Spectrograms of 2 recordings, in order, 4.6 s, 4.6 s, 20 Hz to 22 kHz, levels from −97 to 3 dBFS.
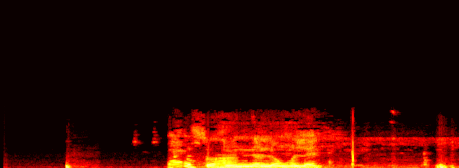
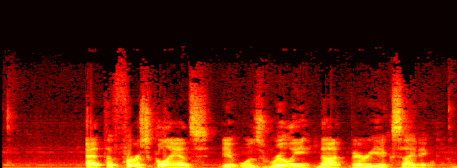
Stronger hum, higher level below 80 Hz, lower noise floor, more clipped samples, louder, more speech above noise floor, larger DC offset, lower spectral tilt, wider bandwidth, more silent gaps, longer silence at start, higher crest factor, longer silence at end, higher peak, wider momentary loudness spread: neither; second, -54 dBFS vs -44 dBFS; first, -75 dBFS vs -42 dBFS; neither; about the same, -14 LUFS vs -16 LUFS; first, 62 dB vs 27 dB; neither; first, -10 dB/octave vs -5.5 dB/octave; second, 5.8 kHz vs 12 kHz; neither; first, 0.65 s vs 0.05 s; about the same, 14 dB vs 16 dB; about the same, 0.05 s vs 0 s; about the same, -2 dBFS vs 0 dBFS; first, 20 LU vs 7 LU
